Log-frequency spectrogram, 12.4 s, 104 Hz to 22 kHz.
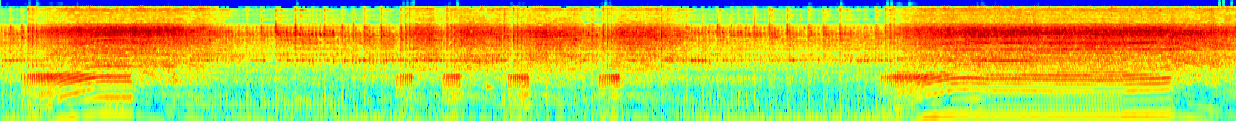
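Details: Husqvarna 480 CD chainsaw on its first tank after a full rebuild with new OEM piston and cylinder; strong two-stroke rises to full revs, holds steady in the cut, returns cleanly to idle. Normal running.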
